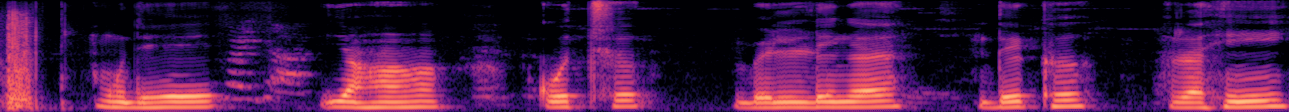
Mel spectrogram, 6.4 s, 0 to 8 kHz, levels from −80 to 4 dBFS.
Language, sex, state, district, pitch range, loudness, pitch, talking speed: Hindi, male, Madhya Pradesh, Katni, 140-160 Hz, -16 LUFS, 145 Hz, 55 wpm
